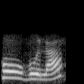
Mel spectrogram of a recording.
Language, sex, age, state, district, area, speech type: Marathi, female, 18-30, Maharashtra, Thane, urban, conversation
